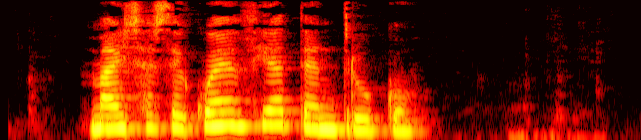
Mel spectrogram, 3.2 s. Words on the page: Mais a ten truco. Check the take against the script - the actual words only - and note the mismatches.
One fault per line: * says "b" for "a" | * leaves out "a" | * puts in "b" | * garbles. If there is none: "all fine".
* puts in "secuencia"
